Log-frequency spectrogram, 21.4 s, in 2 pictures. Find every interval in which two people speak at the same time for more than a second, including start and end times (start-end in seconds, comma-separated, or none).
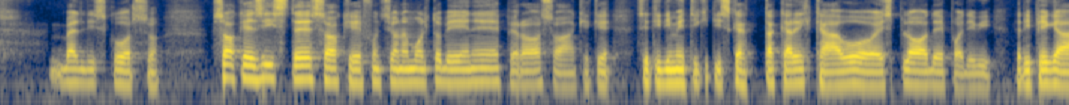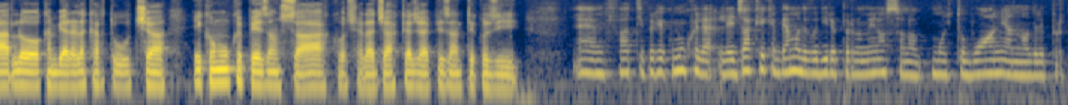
none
